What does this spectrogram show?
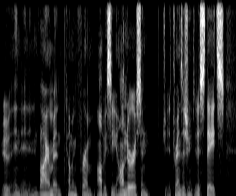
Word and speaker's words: Honduras: Juan is a student here at NC State University studying business administration, and he is from Honduras, or Honduras. That's how it's Yeah, pronounced in yeah.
